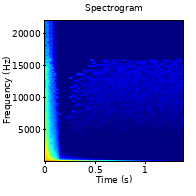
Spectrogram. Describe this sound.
This is Model 15 app kick recorded with Solid State Logic audio interface and some other analog gear.Have fun!
Greets and thx!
